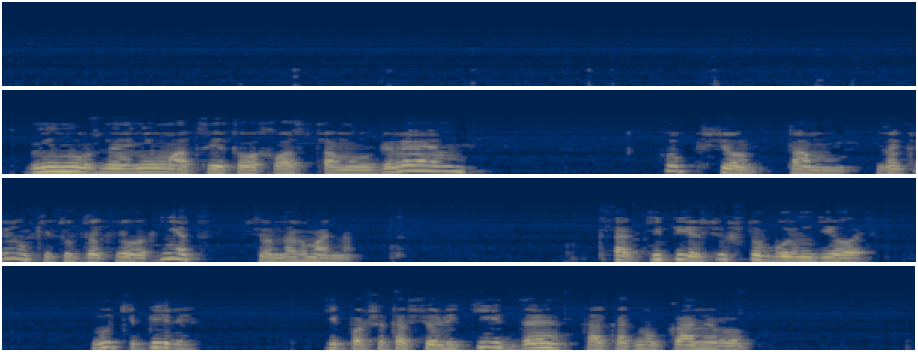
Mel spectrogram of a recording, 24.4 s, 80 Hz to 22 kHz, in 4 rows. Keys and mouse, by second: 2.7 click, 4.0 click, 5.5 Delete, 6.3 click, 7.4 Delete, 9.1-15.0 drag, 16.1 shift+middle click, 20.5 click, 23.2 click.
